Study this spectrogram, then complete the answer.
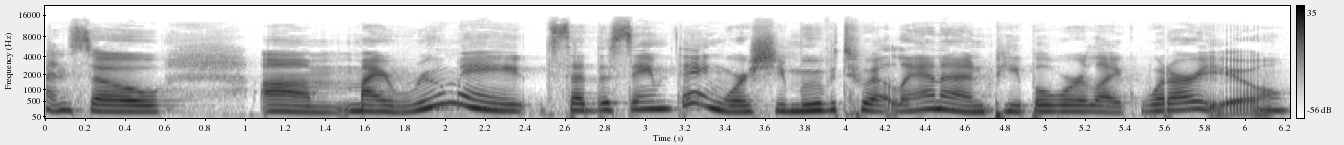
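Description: A woman's medium-pitched, an ordinary speaking voice with an American accent, ordinary pitch variation, and a moderate pace. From Miami, Florida. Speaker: podcast host. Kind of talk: casual interview conversation.

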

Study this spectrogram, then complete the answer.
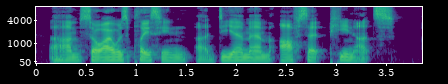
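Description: A man speaks at a medium pitch in a flat monotone, the sound dry and close with no echo, on a very clean recording with a silent background. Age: 30s. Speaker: rock climber, accident survivor. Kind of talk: testimony.

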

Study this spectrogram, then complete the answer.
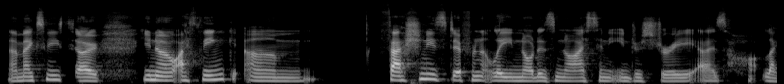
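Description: In an Australian accent, a woman speaks fairly slowly at a fairly low pitch with ordinary pitch variation. The recording is very clean, the background silent. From Orange, central west New South Wales, Australia. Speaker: small business owner. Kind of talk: interview.

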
